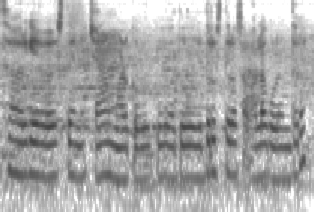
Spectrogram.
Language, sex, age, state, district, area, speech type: Kannada, female, 18-30, Karnataka, Vijayanagara, rural, spontaneous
